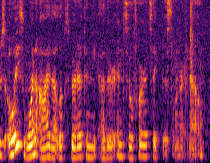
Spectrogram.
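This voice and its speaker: A woman talks fairly quickly while noticeable background noise carries on behind her. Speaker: beauty vlogger. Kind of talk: makeup tutorial. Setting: at home in front of camera.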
